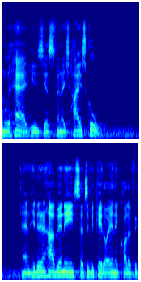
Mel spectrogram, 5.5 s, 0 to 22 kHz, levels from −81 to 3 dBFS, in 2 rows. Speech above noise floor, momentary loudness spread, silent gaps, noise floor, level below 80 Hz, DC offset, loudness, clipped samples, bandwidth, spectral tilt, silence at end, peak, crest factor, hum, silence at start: 21 dB; 11 LU; none; -64 dBFS; under -90 dBFS; under 0.1%; -41 LUFS; under 0.1%; 18 kHz; -2.5 dB/octave; 0 s; -24 dBFS; 20 dB; none; 0 s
